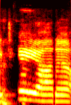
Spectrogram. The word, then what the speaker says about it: Teauhna: Teauhna. – And that is pronounced Teauhna. – Yes, please. Thank you. And if you say Teauhna, I'll still accept that.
